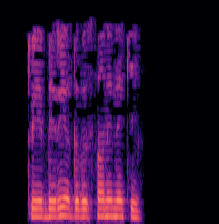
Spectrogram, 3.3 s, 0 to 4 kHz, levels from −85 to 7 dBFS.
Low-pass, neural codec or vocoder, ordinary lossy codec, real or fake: 3.6 kHz; none; MP3, 16 kbps; real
